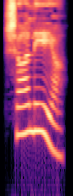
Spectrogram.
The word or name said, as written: ಶಲ್ಯೆ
